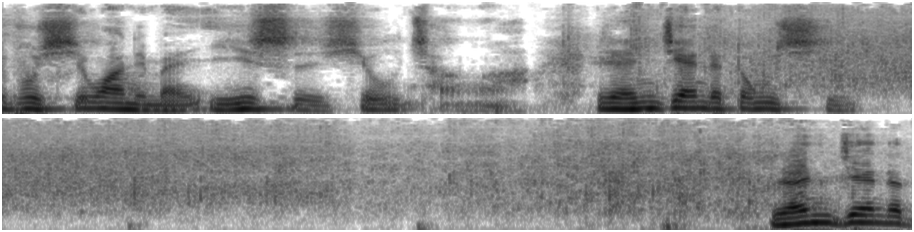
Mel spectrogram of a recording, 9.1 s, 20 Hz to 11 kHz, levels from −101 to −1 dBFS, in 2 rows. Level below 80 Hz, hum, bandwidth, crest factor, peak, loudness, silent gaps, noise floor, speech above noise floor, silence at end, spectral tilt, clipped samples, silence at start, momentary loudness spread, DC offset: -46 dBFS; none; 11 kHz; 16 dB; -2 dBFS; -17 LUFS; none; -39 dBFS; 23 dB; 0 s; -5 dB/octave; under 0.1%; 0 s; 21 LU; under 0.1%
